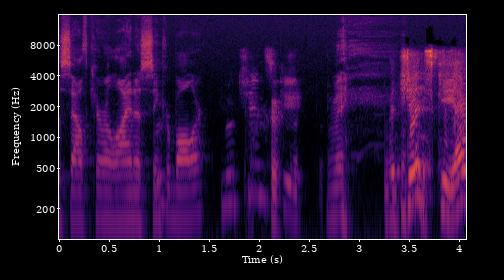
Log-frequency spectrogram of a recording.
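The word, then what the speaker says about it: Mlodzinski: Machinsky.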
